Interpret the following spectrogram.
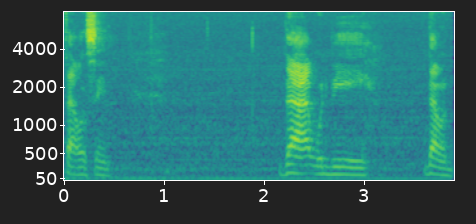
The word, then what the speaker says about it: thylacine: That's how you say it thylacine.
